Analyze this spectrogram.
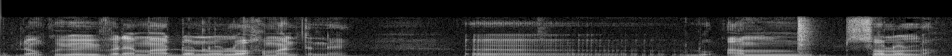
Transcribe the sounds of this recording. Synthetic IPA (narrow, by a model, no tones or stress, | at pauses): dõŋkjojiveɾemadonloloxamantene | luʔamsolola̰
